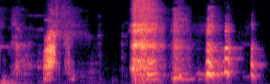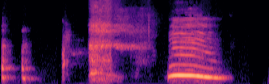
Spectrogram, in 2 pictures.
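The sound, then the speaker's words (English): A dog barks in an uneven string of short, varied yips and barks, fairly loud, ending with a longer drawn-out whining howl. No one talks. “Maybe she's giving us a solution for the zombie apocalypse, and we just don't know because we don't speak dog.”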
